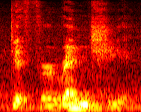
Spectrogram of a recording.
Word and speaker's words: differentiate: it but it's differentiate the stress should be on the third syllable wren differentiate say it again differentiate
